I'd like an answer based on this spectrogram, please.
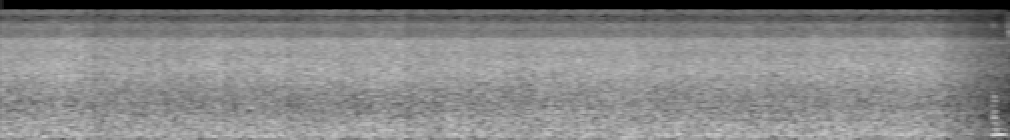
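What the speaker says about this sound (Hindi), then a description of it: "यमुना नदी काफ़ी तेज बह रही थी।" Fast-flowing Yamuna river near Yamunotri in the Himalayas, a loud, steady broadband rush of churning water that holds constant throughout, close and continuous with no voices.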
